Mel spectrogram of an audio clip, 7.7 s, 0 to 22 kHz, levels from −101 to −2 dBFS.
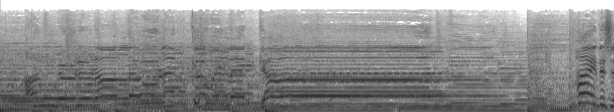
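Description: Nothing in the signal points to a technical fault at any moment.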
